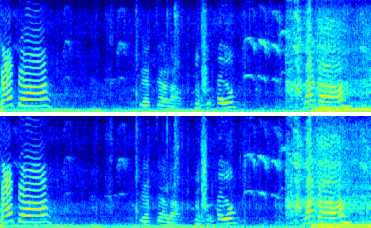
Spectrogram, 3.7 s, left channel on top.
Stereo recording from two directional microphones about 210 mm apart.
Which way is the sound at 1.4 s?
10° left (ahead or behind).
